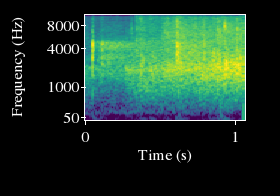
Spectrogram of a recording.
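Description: Conference audience applauding at a congress against Islamophobia: a short burst of dense clapping that builds quickly and stays steady, with no voices over it.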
